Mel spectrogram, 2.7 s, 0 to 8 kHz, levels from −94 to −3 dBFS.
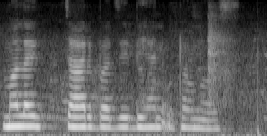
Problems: low volume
